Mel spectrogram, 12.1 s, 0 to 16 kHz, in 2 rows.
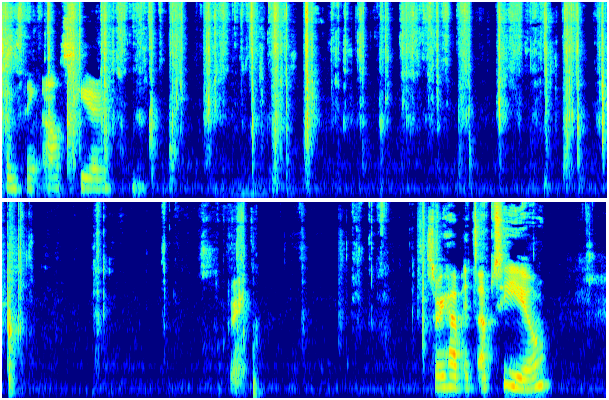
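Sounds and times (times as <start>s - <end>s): cards being shuffled: 0.0s - 10.4s.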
